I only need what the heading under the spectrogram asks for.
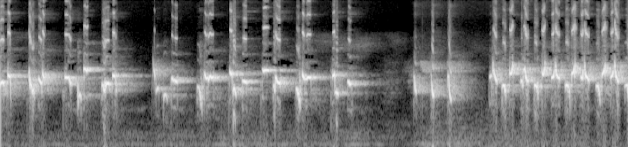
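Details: Tarung ngalas ropel, a fighting-style wild rapid song of the yellow-vented bulbul (trucukan): rhythmic slurred whistles repeated quickly, a short break, a few notes, then a dense, bright chattering burst to the end.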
